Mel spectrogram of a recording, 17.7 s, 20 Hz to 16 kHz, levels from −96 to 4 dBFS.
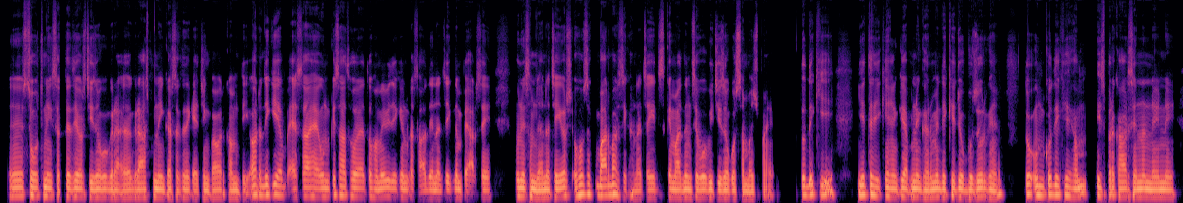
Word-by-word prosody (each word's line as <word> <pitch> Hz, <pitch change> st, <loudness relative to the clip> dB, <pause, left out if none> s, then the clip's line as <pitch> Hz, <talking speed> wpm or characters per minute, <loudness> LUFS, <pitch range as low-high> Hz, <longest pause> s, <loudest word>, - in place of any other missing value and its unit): अ, 110 Hz, +1 st, +2 dB
सोच 110 Hz, 0 st, -1 dB
नहीं 105 Hz, -1 st, +3 dB
सकते 105 Hz, 0 st, -2 dB
थे 105 Hz, -, +3 dB
और 100 Hz, -, 0 dB
चीज़ों 100 Hz, 0 st, +1 dB
को 100 Hz, -, +1 dB
ग्रा 95 Hz, -1 st, 0 dB
अ, 90 Hz, +1 st, -1 dB
ग्रास्प 95 Hz, +2 st, -2 dB
नहीं 100 Hz, -2 st, +4 dB
कर 100 Hz, -, 0 dB
सकते 100 Hz, -, -3 dB
थे, 95 Hz, -, 0 dB
कैचिंग 90 Hz, 0 st, -2 dB
पावर 95 Hz, +1 st, -1 dB
कम 90 Hz, -1 st, 0 dB
थी। 95 Hz, -, -6 dB
और 120 Hz, -, -1 dB
देखिए 130 Hz, +1 st, +1 dB
अब 120 Hz, -1 st, -4 dB
ऐसा 110 Hz, +3 st, -1 dB
है 105 Hz, -1 st, 0 dB
उनके 105 Hz, +3 st, -1 dB
साथ 120 Hz, -1 st, -1 dB
हो 110 Hz, -, +1 dB
रहा 105 Hz, -, 0 dB
है 105 Hz, -, -4 dB
तो 105 Hz, -, -1 dB
हमें 105 Hz, +2 st, +2 dB
भी 110 Hz, -, 0 dB
देखिए 105 Hz, 0 st, -2 dB
उनका 95 Hz, 0 st, -3 dB
साथ 90 Hz, -2 st, -6 dB
देना 95 Hz, -1 st, 0 dB
चाहिए। 100 Hz, -, -3 dB
एकदम 100 Hz, -1 st, -1 dB
प्यार -, -, -3 dB
से 95 Hz, -1 st, -2 dB, 0.4 s
उन्हें 110 Hz, -1 st, +4 dB
समझाना 95 Hz, -3 st, +3 dB
चाहिए। 105 Hz, +3 st, +2 dB
स 110 Hz, -, -10 dB
और -, -, +1 dB
हो 130 Hz, -, +5 dB
सके 130 Hz, -2 st, -3 dB
बार-बार 125 Hz, +2 st, +3 dB
सिखाना 90 Hz, -5 st, -6 dB
चाहिए 95 Hz, +2 st, -3 dB
जिसके 100 Hz, -, -5 dB
माध्यम 95 Hz, +1 st, +2 dB
से -, -, +3 dB
वो 95 Hz, 0 st, +3 dB
भी 100 Hz, -, +2 dB
चीज़ों 90 Hz, 0 st, +2 dB
को 95 Hz, -, -1 dB
समझ 80 Hz, -1 st, -1 dB
पाएँ। -, -, -6 dB, 0.4 s
तो 120 Hz, -, +3 dB
देखिए 125 Hz, 0 st, +1 dB, 0.4 s
ये 125 Hz, -, +6 dB
तरीके 120 Hz, -4 st, +1 dB
हैं 100 Hz, -2 st, +2 dB
कि 110 Hz, -, +1 dB
अपने 105 Hz, 0 st, +3 dB
घर 95 Hz, 0 st, +1 dB
में 100 Hz, +1 st, +3 dB
देखिए 100 Hz, -, +1 dB
जो 100 Hz, -2 st, +3 dB
बुज़ुर्ग 105 Hz, 0 st, +1 dB
हैं 90 Hz, -, +1 dB, 0.4 s
तो 135 Hz, -, +3 dB
उनको 120 Hz, +1 st, +2 dB
देखिए 125 Hz, -2 st, +1 dB
हम 105 Hz, 0 st, +1 dB, 0.2 s
इस 115 Hz, -, 0 dB
प्रकार 110 Hz, -3 st, 0 dB
से 100 Hz, -, 0 dB
ना 100 Hz, 0 st, +3 dB
नए-नए 95 Hz, -1 st, +2 dB
100 Hz, 275 wpm, -22 LUFS, 95-110 Hz, 0.4 s, ये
